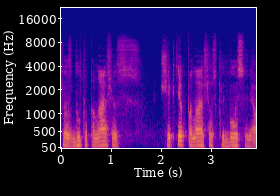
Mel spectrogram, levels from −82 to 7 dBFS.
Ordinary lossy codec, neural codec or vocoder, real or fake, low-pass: MP3, 64 kbps; codec, 44.1 kHz, 2.6 kbps, DAC; fake; 10.8 kHz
